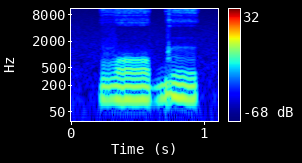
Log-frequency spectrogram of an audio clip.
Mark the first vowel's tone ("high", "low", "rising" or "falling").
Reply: low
